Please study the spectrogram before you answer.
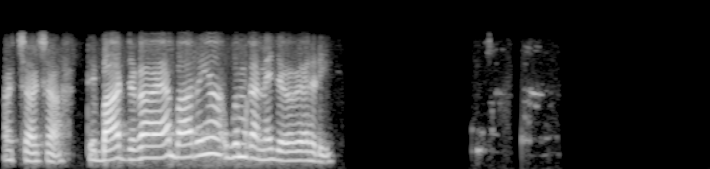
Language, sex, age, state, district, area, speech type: Dogri, male, 18-30, Jammu and Kashmir, Reasi, rural, conversation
